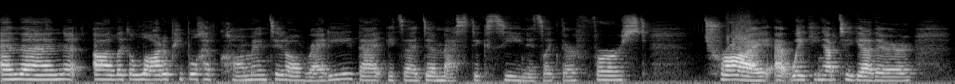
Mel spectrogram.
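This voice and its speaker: In an ordinary speaking voice, a woman talks at a fairly slow pace with medium pitch and fairly even intonation. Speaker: therapist explaining TV shows. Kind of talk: video commentary.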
